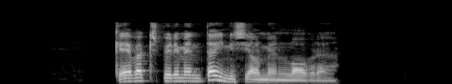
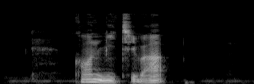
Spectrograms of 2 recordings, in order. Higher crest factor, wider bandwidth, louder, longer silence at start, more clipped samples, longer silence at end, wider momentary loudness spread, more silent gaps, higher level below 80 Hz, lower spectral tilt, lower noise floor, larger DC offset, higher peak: about the same, 18 dB vs 22 dB; second, 7.8 kHz vs 11.5 kHz; first, -18 LUFS vs -24 LUFS; first, 1.15 s vs 0.75 s; neither; first, 1.15 s vs 0.9 s; first, 11 LU vs 7 LU; neither; second, -58 dBFS vs -46 dBFS; about the same, -4 dB/octave vs -5 dB/octave; first, -77 dBFS vs -60 dBFS; neither; first, -2 dBFS vs -6 dBFS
